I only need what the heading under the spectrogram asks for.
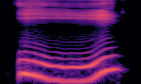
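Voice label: "ǐ", chino mandarin; pinyin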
